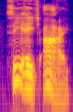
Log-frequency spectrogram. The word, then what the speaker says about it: Chi: Chi, pronounced shy, by the way, is the argot for Chicago.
